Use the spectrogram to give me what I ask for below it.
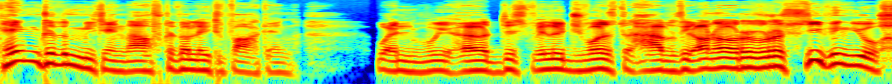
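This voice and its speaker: A put-on character voice comes at a moderate pace in a very clean recording with a silent background. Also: man. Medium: read story. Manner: polite, formal, gracious.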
